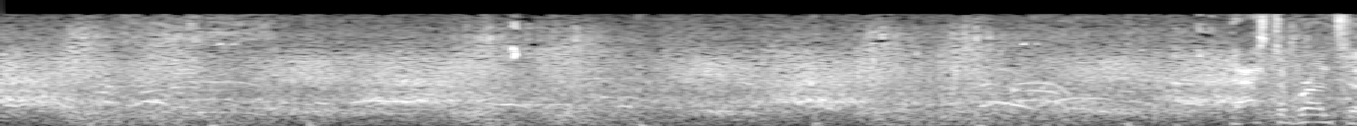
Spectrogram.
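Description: A basketball bounces rhythmically on a hard court.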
